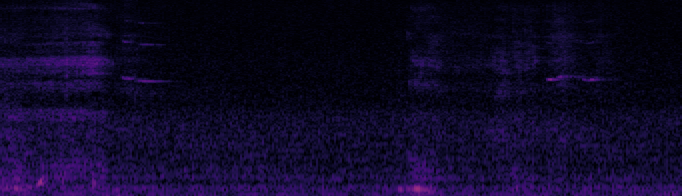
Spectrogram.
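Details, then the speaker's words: A sleeping female dog, possibly dreaming, makes quiet, breathy snorts with a faint whistling edge: soft snoring. "I didn't want to scold him while you hear that snoring that's the dog she's snoring"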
